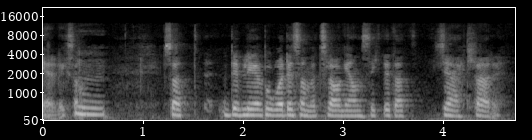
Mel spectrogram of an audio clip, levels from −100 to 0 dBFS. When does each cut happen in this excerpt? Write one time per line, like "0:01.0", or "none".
0:02.2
